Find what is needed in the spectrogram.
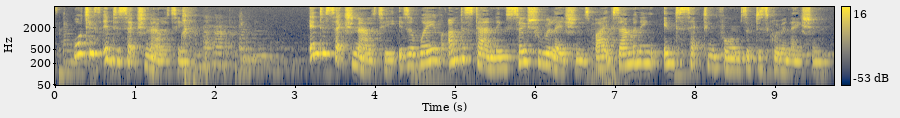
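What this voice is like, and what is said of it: British accent. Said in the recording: “It's a British accent.”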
